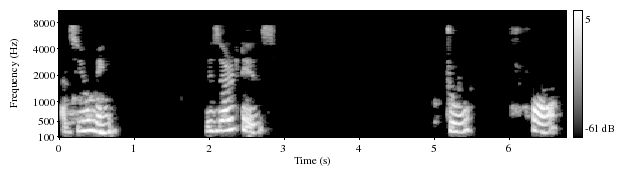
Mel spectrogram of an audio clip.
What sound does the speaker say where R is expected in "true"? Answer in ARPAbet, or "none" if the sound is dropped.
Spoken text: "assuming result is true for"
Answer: none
